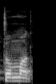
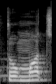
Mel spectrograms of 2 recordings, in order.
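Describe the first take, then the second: First: The word ends with a k sound. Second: The word ends with a ch sound. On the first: The speaker calls it right. "इसका उच्चारण क होगा" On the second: The speaker calls it wrong. "तो ये स्टोमच नहीं होता है"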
